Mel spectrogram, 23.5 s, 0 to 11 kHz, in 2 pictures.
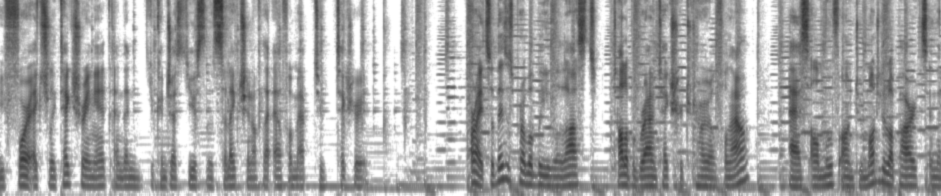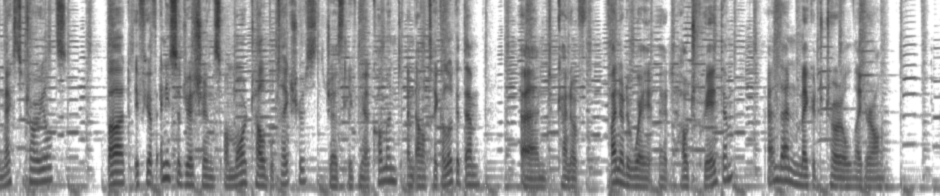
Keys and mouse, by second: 2.0 click, 8.2 middle click, 10.0 middle click, 13.9 g.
